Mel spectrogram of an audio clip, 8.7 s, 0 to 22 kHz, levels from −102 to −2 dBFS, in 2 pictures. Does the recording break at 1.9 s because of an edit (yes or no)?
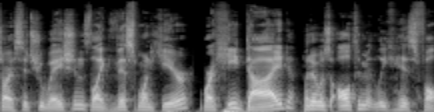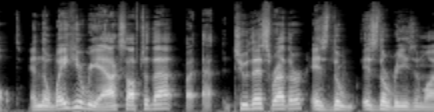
yes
